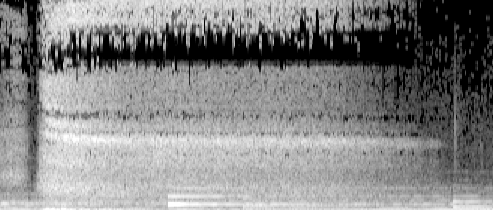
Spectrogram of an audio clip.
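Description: A long, breathy exhale after holding the breath in a guided meditation breathing exercise: a soft airy rush swells quickly, then fades gradually over a couple of seconds while gentle sustained background music continues.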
